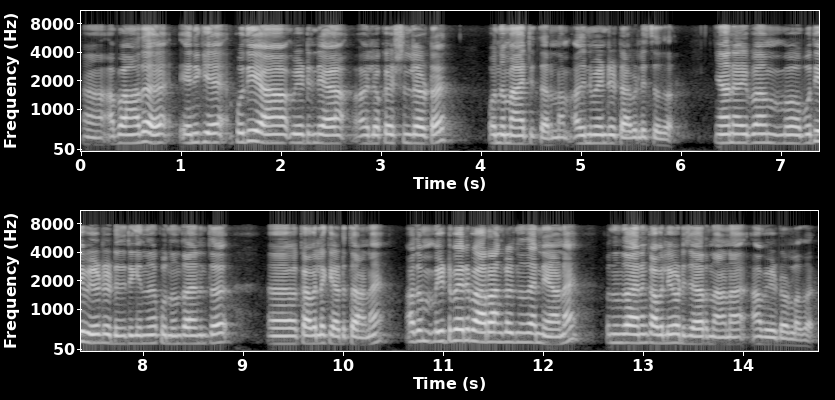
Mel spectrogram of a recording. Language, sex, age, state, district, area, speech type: Malayalam, female, 60+, Kerala, Pathanamthitta, rural, spontaneous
